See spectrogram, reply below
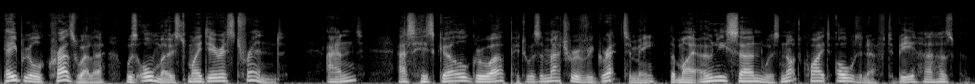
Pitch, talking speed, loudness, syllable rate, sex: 125 Hz, 210 wpm, -20 LUFS, 5.4 syllables/s, male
